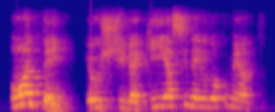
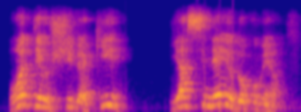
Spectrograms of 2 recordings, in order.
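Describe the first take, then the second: First: The stress is on "ontem". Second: The stress is on "assinei".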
